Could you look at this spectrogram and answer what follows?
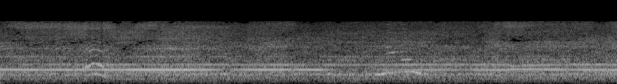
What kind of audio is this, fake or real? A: real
